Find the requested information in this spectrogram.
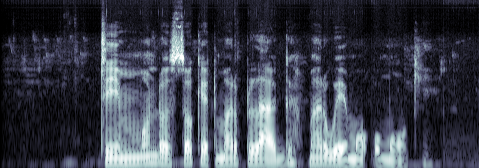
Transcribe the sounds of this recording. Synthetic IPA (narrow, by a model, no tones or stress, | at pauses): tɪmːɔndɔsɔkɛtmarplaɡmarwemoʔomokʰi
